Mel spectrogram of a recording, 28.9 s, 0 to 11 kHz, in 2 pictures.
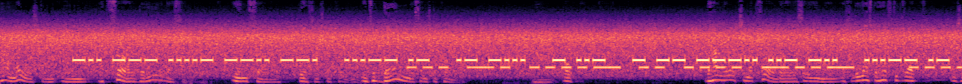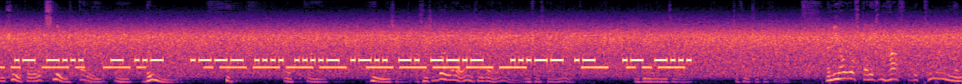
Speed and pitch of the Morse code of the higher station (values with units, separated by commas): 20 wpm, 950 Hz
